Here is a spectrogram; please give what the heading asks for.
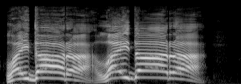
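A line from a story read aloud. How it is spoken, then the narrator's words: Loud yelling. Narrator (Russian): Орали моряки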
